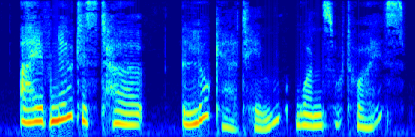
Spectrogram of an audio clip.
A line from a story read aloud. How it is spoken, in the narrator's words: murmured Miss Marple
